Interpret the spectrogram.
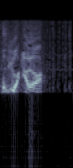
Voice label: chitchat; svencoop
